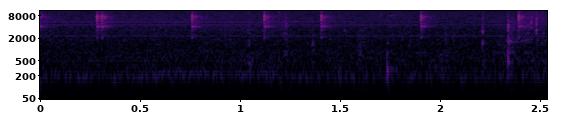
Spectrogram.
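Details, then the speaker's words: Repaired Geiger counter on its most sensitive setting with about 120 V DC supply, measuring background: sharp irregular ticks a few per second at random spacing over a faint hum, normal operation. "the dial is lit up because there's a little neon light there and it's uh it's measuring background at the moment"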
